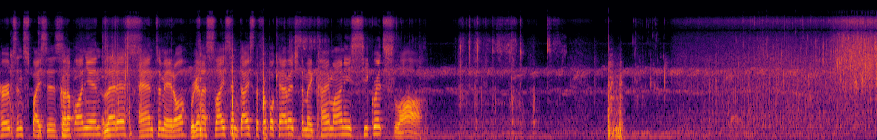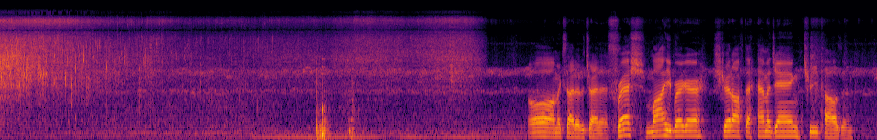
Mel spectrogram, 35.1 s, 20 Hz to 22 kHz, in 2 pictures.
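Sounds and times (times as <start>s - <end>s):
fish sizzling in a pan: 13.4s - 27.4s.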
